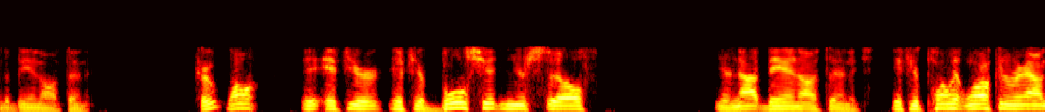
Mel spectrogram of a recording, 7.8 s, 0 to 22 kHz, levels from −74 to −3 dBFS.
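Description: From start to finish the speech sounds muffled and hoarse, with consonants smeared together and no brightness at all, since nothing above 3.8 kHz survives. The damage is heavy, and it is the mark of the G.723.1 codec, an early internet-telephony coder. Working in 30 ms frames at a very low rate, which here sounds like about 6.3 kbit/s, it refreshes its model of the voice too slowly to follow quick sounds, so fast detail blurs.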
